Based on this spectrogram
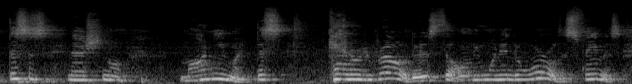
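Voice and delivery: retold indignant plea. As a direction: plead for the place like it matters. Retold defence of Cannery Row.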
